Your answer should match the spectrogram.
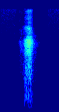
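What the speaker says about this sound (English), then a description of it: "Sniffling." A single short, close sniff or snort through the nose, a brief breathy burst in an otherwise quiet setting.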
